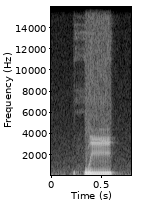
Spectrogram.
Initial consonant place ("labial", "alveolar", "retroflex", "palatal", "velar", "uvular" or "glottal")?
glottal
